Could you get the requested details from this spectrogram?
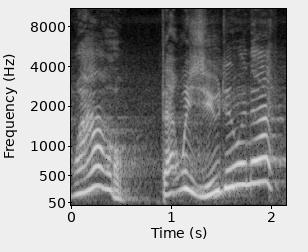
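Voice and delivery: wondering disbelief, rising at the end; astonished realisation. Acted. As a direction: pitch climbing high into a question. Acted astonished realisation about God.

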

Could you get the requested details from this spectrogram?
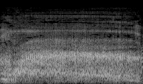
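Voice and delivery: voiceless rushing whoosh; imitated air blast. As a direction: blow out a hard gust of noise.

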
